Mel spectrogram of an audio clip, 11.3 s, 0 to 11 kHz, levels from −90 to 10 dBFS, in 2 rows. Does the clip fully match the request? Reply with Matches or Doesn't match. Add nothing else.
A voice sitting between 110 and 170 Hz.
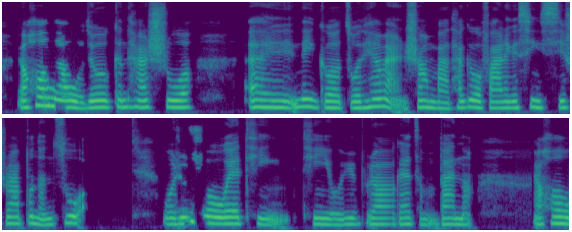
Doesn't match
